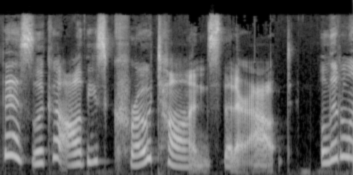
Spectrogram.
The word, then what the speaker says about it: croton: to mention also that croons that's how you pronounce it I've been calling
